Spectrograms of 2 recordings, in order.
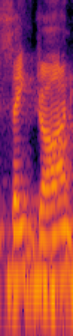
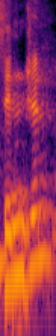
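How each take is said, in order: First: Both words are said in full, as spelled. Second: The name is squeezed into two syllables, 'sinjin'. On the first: "like the name Saint John here" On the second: "isn't it pronounced Saint John over there?"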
